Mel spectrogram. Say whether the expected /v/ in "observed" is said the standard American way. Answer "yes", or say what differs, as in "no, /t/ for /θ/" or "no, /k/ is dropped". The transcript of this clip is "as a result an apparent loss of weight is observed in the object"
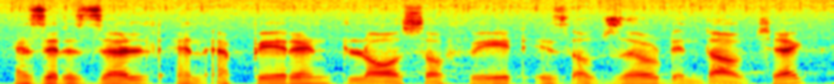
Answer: yes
